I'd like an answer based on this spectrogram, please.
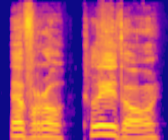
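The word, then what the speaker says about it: Εὐροκλύδων: O kaluminos evroklidon being called evroklidon in the Greek pronunciation.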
